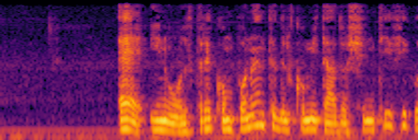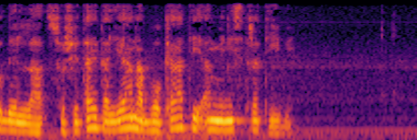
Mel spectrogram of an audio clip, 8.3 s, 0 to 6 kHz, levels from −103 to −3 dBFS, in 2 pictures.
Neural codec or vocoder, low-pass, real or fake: none; 5.4 kHz; real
